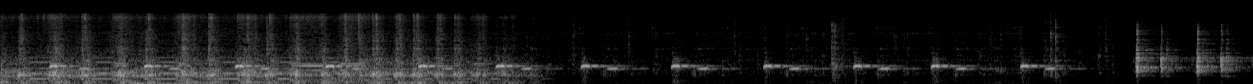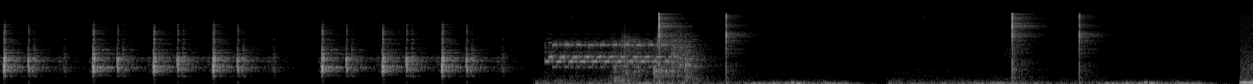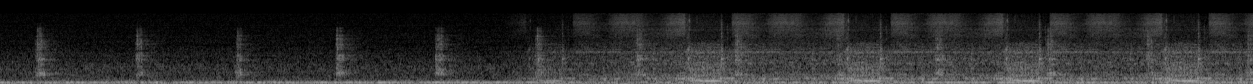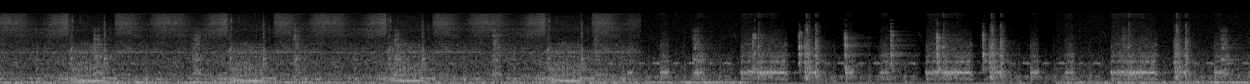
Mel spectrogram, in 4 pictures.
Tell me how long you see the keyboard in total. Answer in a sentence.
You can't hear the keyboard here.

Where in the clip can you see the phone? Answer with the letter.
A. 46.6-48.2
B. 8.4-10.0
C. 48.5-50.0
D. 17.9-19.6
D.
